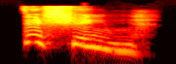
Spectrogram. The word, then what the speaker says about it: phishing: Phishing, which when you first hear it, it doesn't sound the way it's spelled in IT, which is P-H-I-S-H-I-N-G. Phishing, which is part of spoofing, etc.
